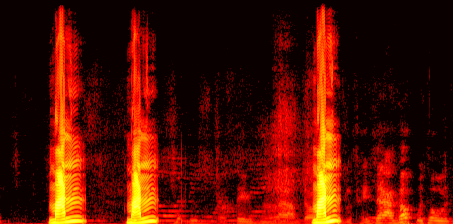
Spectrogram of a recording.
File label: sniff smell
